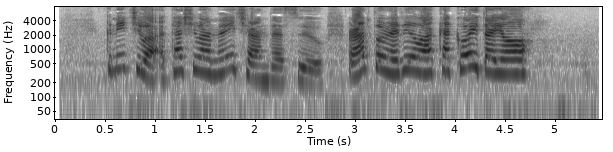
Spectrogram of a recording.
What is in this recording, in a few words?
Promo Language Japanese; RantRadio; RantMedia; Station Promos-Listener Submitted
